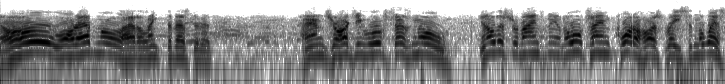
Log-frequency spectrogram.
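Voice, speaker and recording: An excited, high-pitched man at a fairly quick pace, ordinary pitch variation, and noticeable background noise. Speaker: sportscaster. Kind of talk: live horse race call. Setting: outdoors. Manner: fast, excited.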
